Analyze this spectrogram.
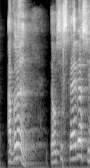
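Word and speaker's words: אברם: Como é que se lê Abraão? Olha, se lê Avrã. Avrã.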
